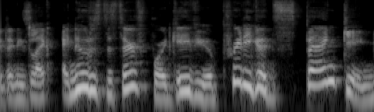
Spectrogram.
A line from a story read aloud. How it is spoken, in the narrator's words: Sean chuckled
